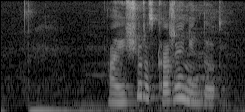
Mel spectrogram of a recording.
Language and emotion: Russian, neutral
